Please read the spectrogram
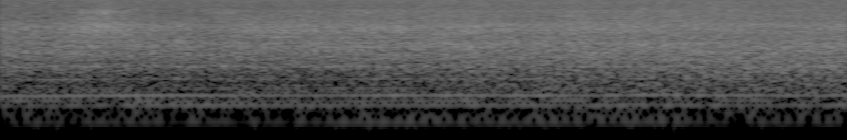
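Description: A motor engine droning steadily at one even pitch, over a soft continuous wash of surf and wind.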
